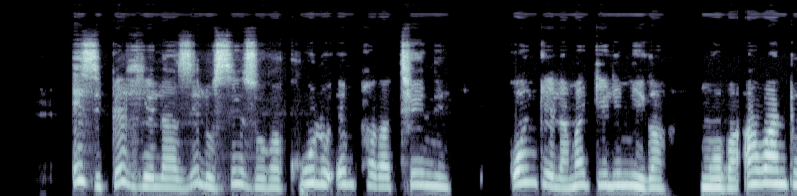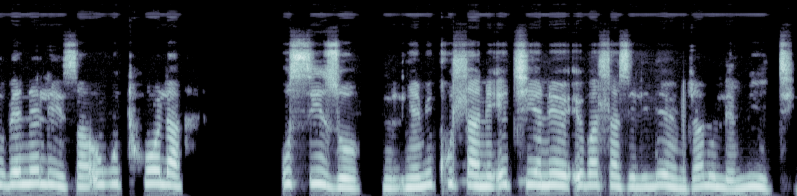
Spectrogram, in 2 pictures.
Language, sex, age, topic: North Ndebele, female, 36-49, health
